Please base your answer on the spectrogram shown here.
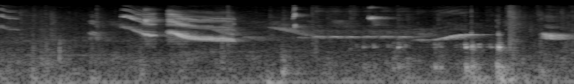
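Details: Female green-winged saltator, a captive bird in Brazil, calling to excite males: a few clear descending whistled slurs and a long level whistle, fairly faint, over soft clicking and rustling in the background.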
